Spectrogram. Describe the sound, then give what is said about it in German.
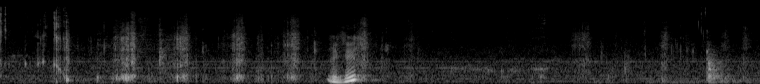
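Someone bites and chews a butter spekulatius biscuit taken with warm mulled wine, making a series of crisp crunches at uneven intervals, the loudest near the middle, then quieter chewing with one last crunch near the end. “Weil wir hier in Süddeutschland sind, will ich mal aus wissenschaftlichen Gründen probieren, ob der Glöck auch mit Butterspekulatius schmeckt.”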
